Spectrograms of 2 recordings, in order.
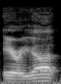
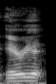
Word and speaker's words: Ariat: some people pronounce it ariat but it's definitely ariat as in secretariat the horse and this brand is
